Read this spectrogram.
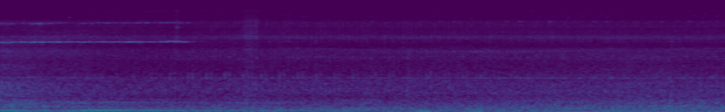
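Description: A truck engine idles close by with a low rumble.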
